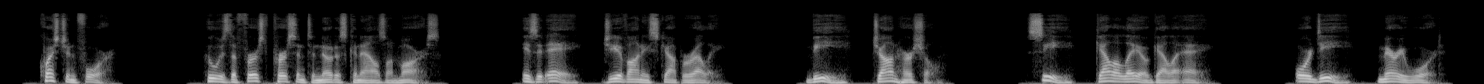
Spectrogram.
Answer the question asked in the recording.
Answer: The answer is A. Giovanni Schiaparelli.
